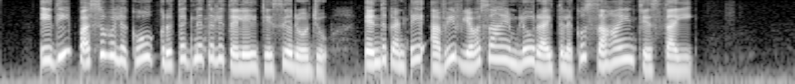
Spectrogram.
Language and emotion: Telugu, neutral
